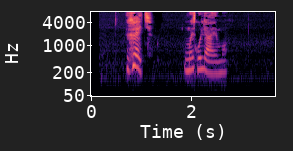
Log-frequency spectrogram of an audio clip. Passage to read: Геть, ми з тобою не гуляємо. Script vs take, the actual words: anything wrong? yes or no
yes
